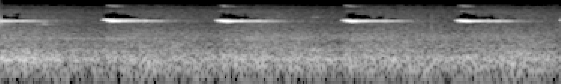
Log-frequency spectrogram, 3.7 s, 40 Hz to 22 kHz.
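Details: Red-flanked bluetail calling in the wild: a thin, high, level whistled note that fades out, repeated about every 0.8 seconds, against a quiet background.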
